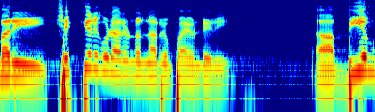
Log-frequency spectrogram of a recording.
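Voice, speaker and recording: In a quiet background, a man speaks with a high pitch and a bright, sharp tone. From Andhra Pradesh, Anantapur district (Hindupur); Andhra Pradesh. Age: 60s. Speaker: preacher. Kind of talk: sermon. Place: church. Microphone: studio mic.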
